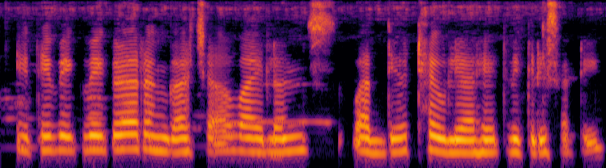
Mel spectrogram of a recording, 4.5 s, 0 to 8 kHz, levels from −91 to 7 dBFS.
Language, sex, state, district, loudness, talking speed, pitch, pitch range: Marathi, female, Maharashtra, Pune, -16 LUFS, 105 wpm, 210 Hz, 195-225 Hz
